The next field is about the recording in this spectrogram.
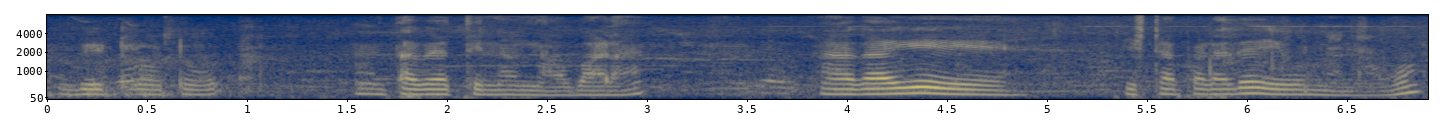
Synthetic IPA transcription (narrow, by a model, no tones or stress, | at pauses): ɡiʈɾoːʈu | ɐnt̪ɐʋjat̪ːinːɐnaːwubaːɭɐ | ɦaːɡaːɡi | iʂʈɐpɐɽɐd̪eiʋuɾnɐnaːʋu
